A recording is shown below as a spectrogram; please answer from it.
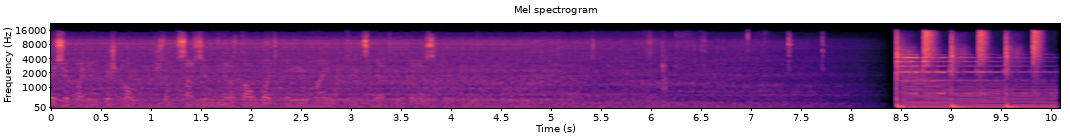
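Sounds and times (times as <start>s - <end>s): engine and road rumble in cab: 0.0s - 8.5s.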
